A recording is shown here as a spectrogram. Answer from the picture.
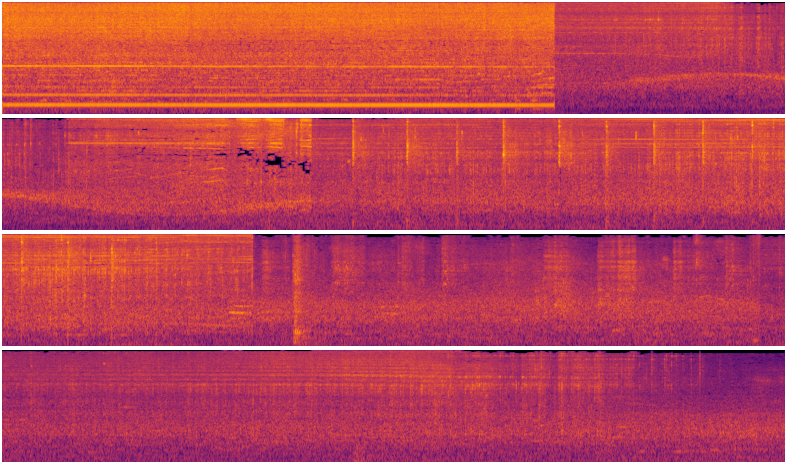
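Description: RC model airplane's nose propeller and motor running with a steady high-pitched whine while the plane is held up by hand, breaking off suddenly about five seconds in. Quieter outdoor sound follows, with a tone that falls and rises again, scattered light clicks and one sharp knock past the middle.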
